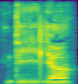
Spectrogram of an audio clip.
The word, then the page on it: diifañ: Apatani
